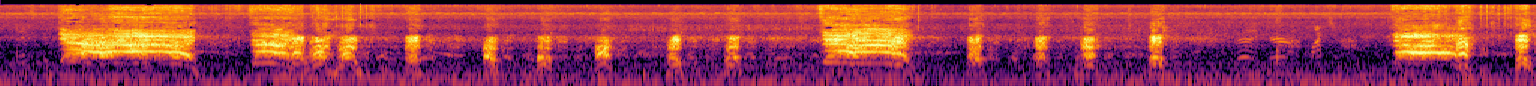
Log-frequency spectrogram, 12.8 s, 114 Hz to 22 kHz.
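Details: Letty von Prufenpuden, a 15-month-old black German Shepherd, in a P1 protection routine at a Working Dogs of America Protection Dog Competition. Sharp barks come in irregular clusters between three longer, louder noisy bursts over a low background hum.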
